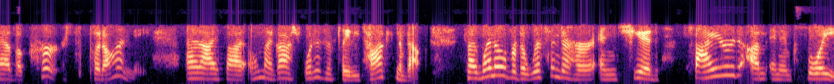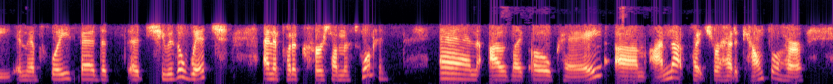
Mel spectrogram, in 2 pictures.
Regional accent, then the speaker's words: United States; being an American

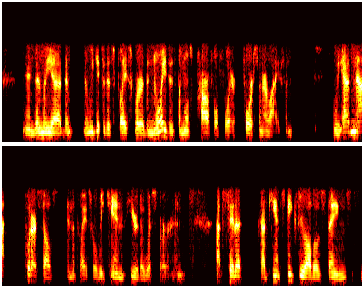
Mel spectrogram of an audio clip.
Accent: Wisconsin, United States; I started out as a pastor's kid growing up in Wisconsin.

